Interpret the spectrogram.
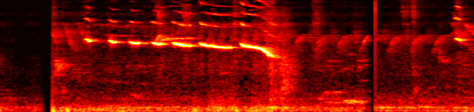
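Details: Sunda pied fantail, known locally as flamboyan, singing as a lure for other birds: a sequence of high clear whistles gradually stepping down and finishing in a dropping sweep, with quieter chirps afterward.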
